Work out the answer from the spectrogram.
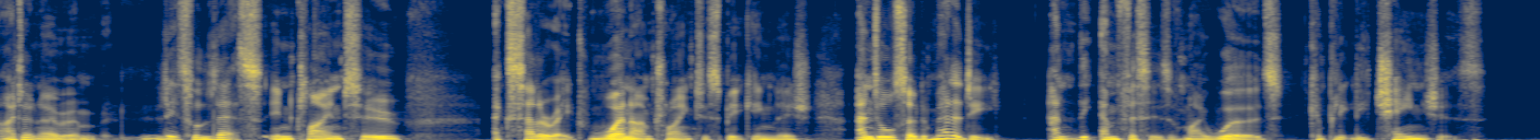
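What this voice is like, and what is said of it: Fake British accent, Jony Ive impression. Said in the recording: “if I would do like a fake British accent, I would probably lower my voice a little bit and also slow down ... right now, I'm trying to do my Johnny Ives impression, and I know that it's nothing. When you're really from the UK, you will probably think this is rubbish”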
